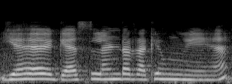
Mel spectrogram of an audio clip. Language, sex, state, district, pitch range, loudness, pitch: Hindi, female, Uttar Pradesh, Deoria, 220-250 Hz, -18 LUFS, 240 Hz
